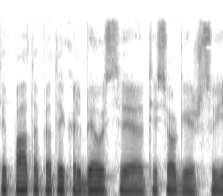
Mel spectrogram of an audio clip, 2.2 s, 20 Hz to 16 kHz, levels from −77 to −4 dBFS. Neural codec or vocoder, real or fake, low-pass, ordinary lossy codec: none; real; 14.4 kHz; MP3, 48 kbps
